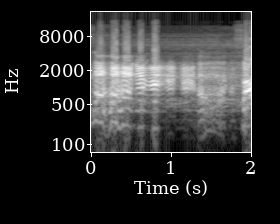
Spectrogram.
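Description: A man laughing in a quick run of short chuckles.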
